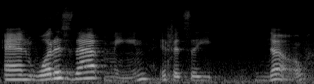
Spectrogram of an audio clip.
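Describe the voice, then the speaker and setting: Presenting at a conference, a woman whose first language is Turkish speaks animatedly and slowly, leaning on many fillers. Her pitch runs fairly high, with slight background noise behind her.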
